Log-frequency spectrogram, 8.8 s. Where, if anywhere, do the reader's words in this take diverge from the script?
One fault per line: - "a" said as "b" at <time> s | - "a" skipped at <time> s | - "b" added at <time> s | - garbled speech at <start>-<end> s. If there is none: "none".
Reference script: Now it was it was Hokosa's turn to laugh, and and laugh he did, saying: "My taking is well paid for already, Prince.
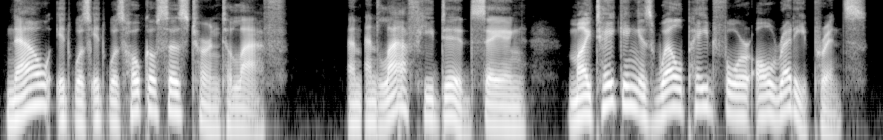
none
